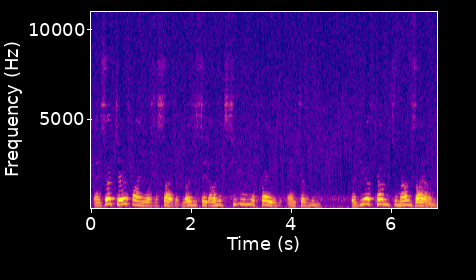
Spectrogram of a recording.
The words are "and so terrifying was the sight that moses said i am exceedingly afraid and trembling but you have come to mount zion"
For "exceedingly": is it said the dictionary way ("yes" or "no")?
no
